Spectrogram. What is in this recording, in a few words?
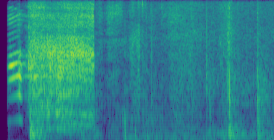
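"ce suo", Mandarin Chinese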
